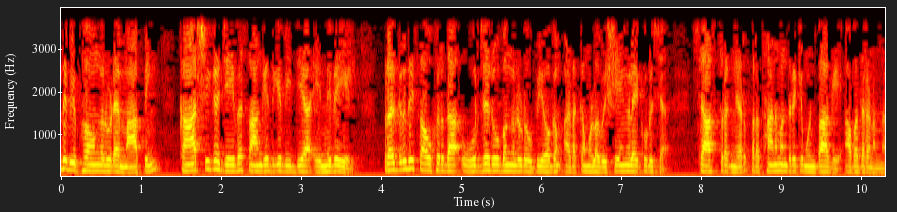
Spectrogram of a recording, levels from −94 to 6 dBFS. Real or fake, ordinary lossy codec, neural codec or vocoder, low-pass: real; none; none; 3.6 kHz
